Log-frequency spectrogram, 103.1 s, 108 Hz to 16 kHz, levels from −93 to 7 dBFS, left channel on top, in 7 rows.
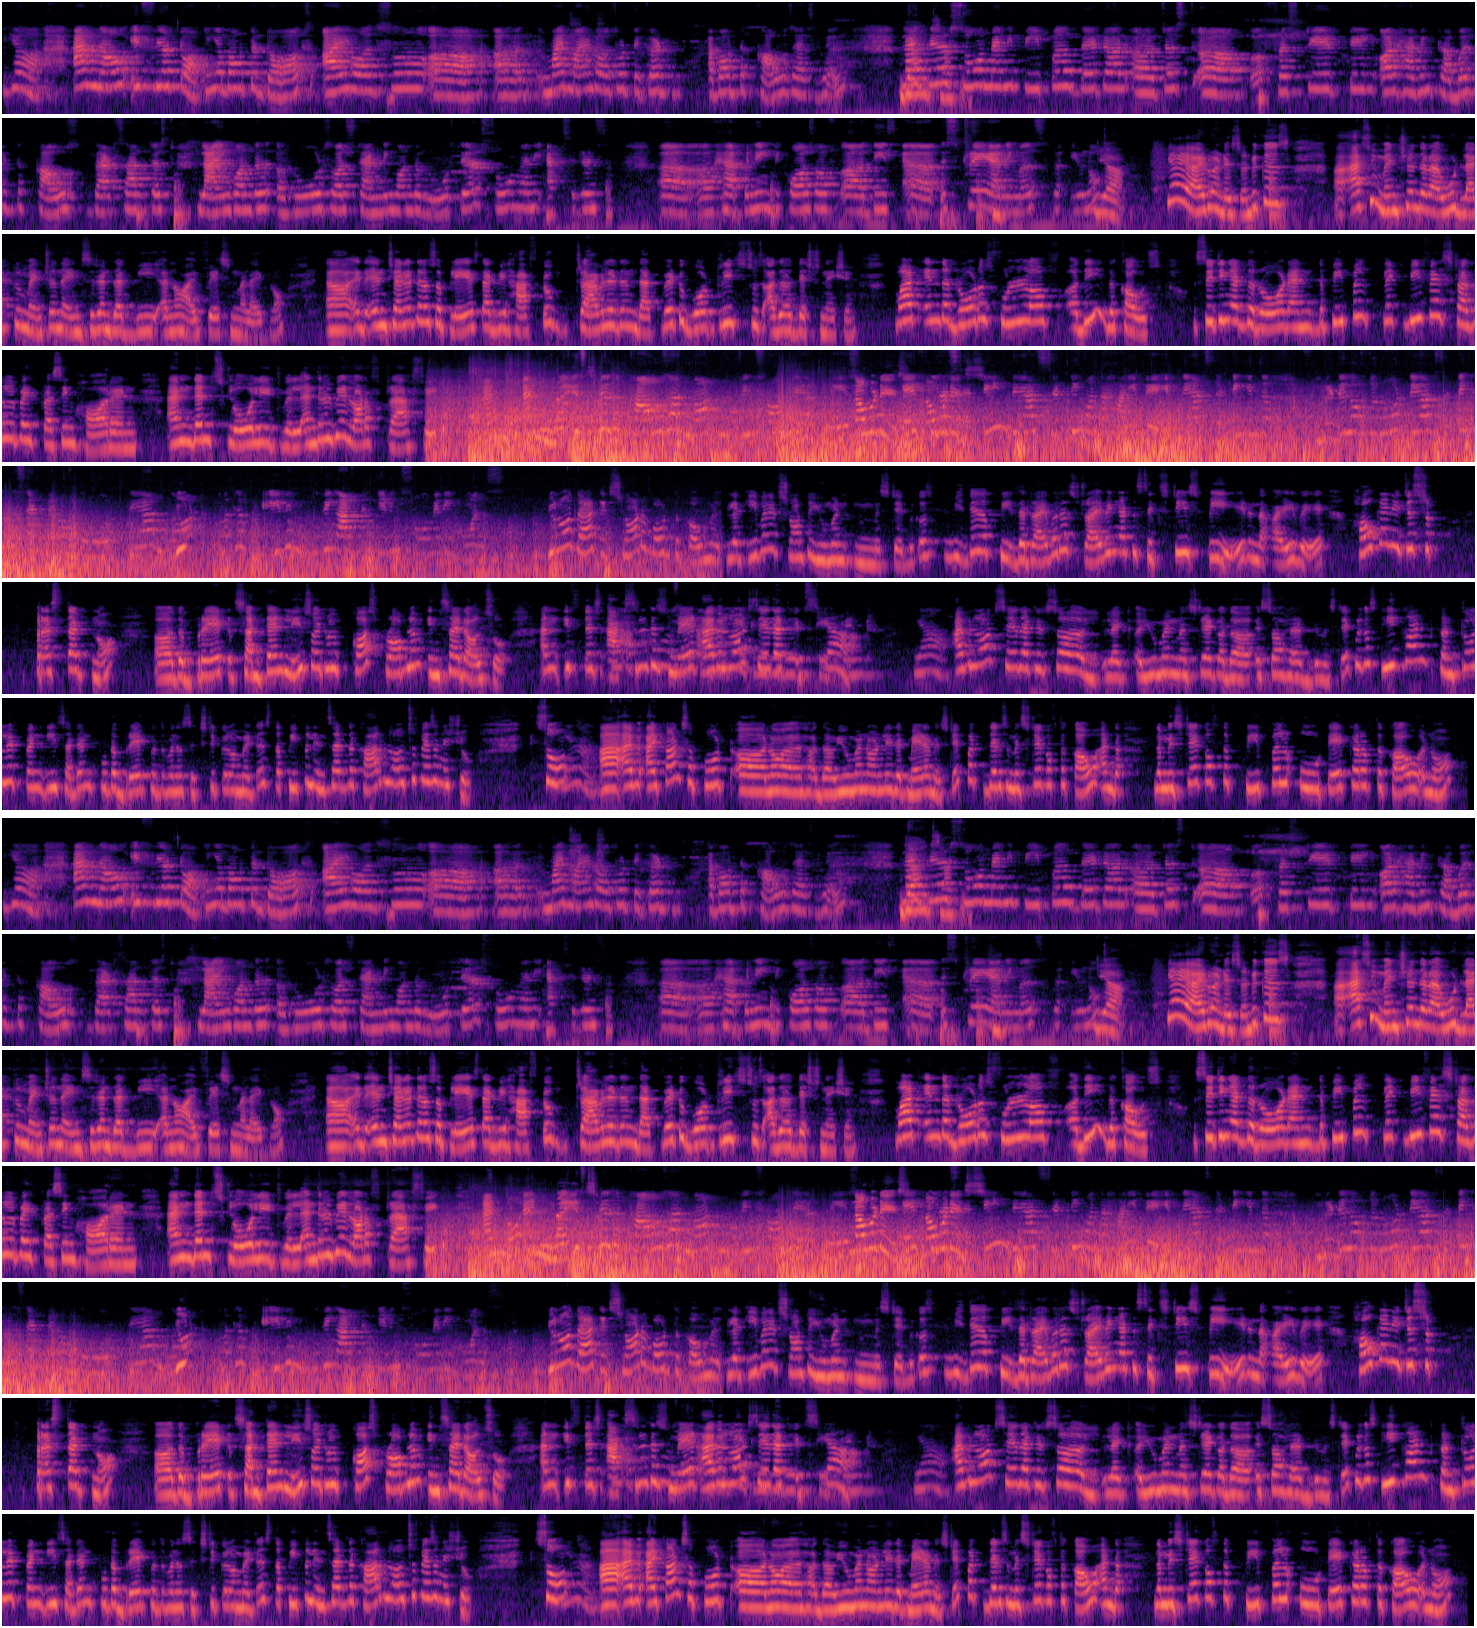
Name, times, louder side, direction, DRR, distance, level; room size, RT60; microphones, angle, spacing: voice 1, 0.0-25.8 26.2-26.4 49.4-64.0 79.7-82.4 82.8-83.2 94.0-94.3, left 2 dB, 25° left, 3.8 m, -36 dB
voice 2, 9.0-9.5 12.7-12.8 16.5-16.6 24.6-24.7 25.6-26.0 26.4-32.3 32.7-41.0 41.4-50.0 52.7-53.8 60.6-60.8 61.6-61.7 64.4-73.3 74.0-82.2 83.2-102.9, right 2 dB, 20° right, 0.5 m, -29 dB
Thunder, 48.4-66.1, left 2 dB, 50° left, 1.1 m, -26 dB
head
